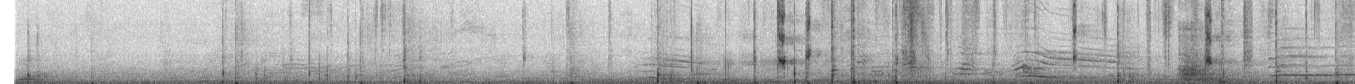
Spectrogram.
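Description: Tennis balls struck by rackets and bouncing on a hard court: a string of sharp pops and knocks, the loudest about six seconds in. Faint voices and calls come from around the courts.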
